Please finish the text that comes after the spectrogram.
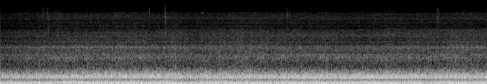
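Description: A first-generation Suzuki Hayabusa motorcycle engine drones loudly and steadily, a close, sustained hum with deep low rumble and no voices over it.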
